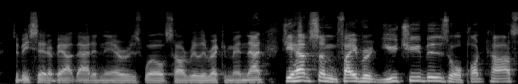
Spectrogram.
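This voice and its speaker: A man talks at a very fast pace with an Australian accent. The background is quiet. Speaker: podcast host, interviewer. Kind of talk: interview, casual chat.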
